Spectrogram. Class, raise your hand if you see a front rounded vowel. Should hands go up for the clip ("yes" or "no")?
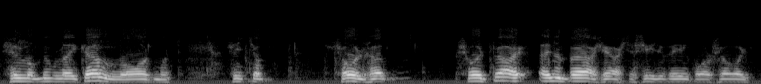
no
